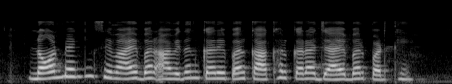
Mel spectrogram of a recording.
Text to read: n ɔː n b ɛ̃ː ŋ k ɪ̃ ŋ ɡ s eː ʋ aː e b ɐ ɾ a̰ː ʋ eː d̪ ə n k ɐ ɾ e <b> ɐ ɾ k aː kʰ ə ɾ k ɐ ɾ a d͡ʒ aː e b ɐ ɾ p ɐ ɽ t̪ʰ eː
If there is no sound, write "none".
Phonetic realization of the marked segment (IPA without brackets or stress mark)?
p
